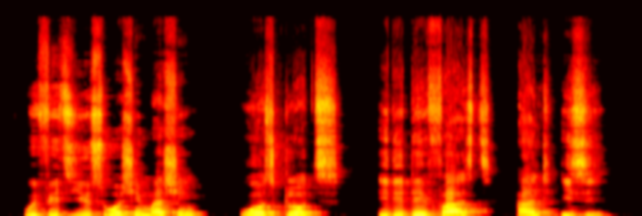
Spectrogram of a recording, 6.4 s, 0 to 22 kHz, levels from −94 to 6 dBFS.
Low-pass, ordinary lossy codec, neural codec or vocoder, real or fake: none; none; none; real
